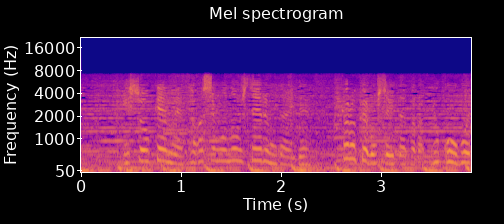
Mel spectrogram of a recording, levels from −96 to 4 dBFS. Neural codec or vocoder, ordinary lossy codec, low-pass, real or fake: none; none; 7.2 kHz; real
